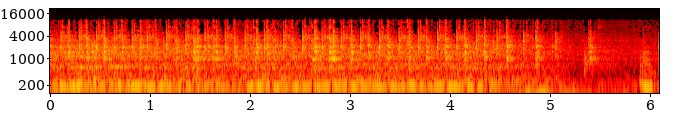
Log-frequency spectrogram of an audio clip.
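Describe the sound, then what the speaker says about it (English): A sewing machine stitches a quilt block in one continuous run, a fast, even mechanical whir heard close by and fairly quiet with no talking. "I'm going to stitch all the way to the base of that until my foot hits the edge of that"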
